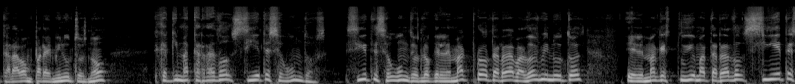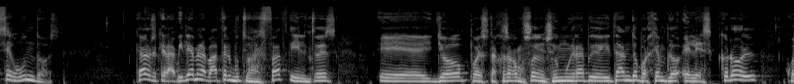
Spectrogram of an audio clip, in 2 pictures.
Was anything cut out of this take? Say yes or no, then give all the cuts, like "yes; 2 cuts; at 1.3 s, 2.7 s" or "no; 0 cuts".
no; 0 cuts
